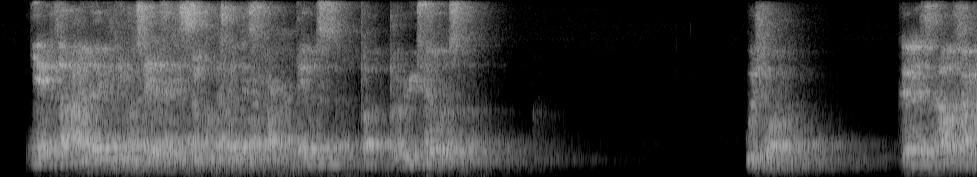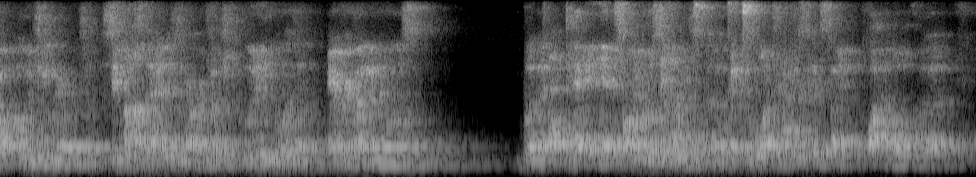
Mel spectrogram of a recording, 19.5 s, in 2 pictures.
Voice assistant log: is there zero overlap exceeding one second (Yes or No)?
No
